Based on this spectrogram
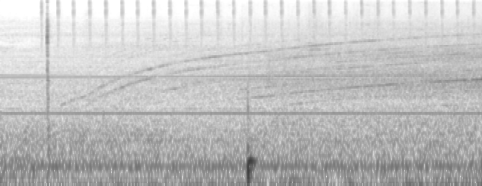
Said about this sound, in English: Once the engine starts to get rolling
